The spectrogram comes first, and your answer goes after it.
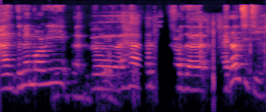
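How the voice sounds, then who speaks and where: This woman talks at a fairly slow pace. She speaks with a French accent. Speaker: novelist. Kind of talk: online meeting remarks. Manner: hesitant.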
